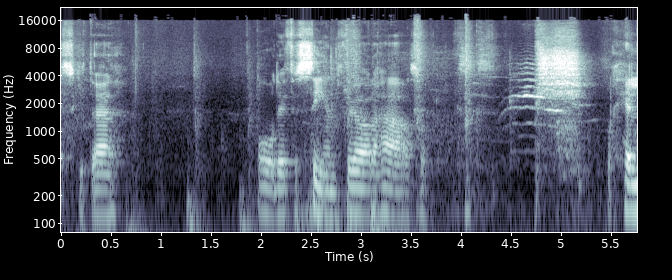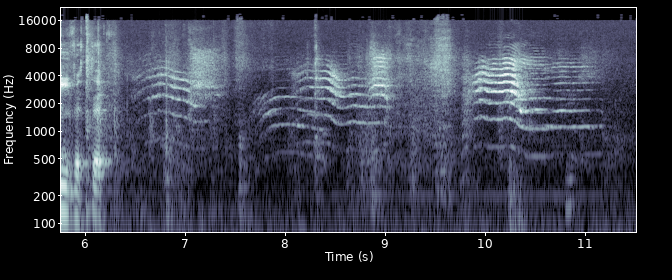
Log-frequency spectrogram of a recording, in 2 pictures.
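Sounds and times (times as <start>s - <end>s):
speech: 0.0s - 1.4s, 2.0s - 6.4s
several cats meowing outside: 4.2s - 5.6s, 6.3s - 11.5s.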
